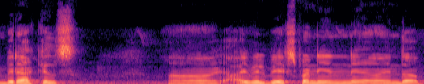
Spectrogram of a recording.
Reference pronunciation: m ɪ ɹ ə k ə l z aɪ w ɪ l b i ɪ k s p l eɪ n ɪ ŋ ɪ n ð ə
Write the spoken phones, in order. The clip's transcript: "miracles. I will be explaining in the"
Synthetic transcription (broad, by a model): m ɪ ɹ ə k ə l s aɪ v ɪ l b i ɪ k s p eɪ n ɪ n ɪ n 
